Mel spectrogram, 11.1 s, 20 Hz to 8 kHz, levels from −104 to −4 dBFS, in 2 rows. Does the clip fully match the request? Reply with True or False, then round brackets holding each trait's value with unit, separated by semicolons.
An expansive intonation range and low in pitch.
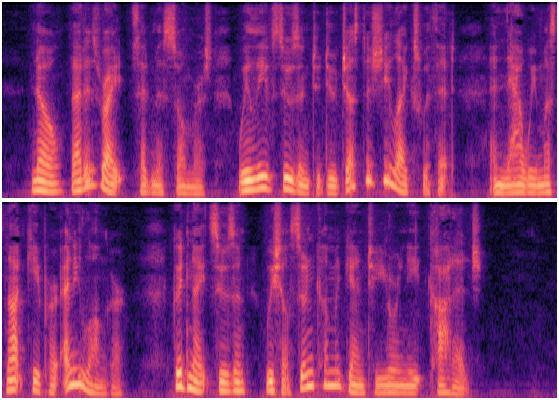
True (6.4 semitones; 125 Hz)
